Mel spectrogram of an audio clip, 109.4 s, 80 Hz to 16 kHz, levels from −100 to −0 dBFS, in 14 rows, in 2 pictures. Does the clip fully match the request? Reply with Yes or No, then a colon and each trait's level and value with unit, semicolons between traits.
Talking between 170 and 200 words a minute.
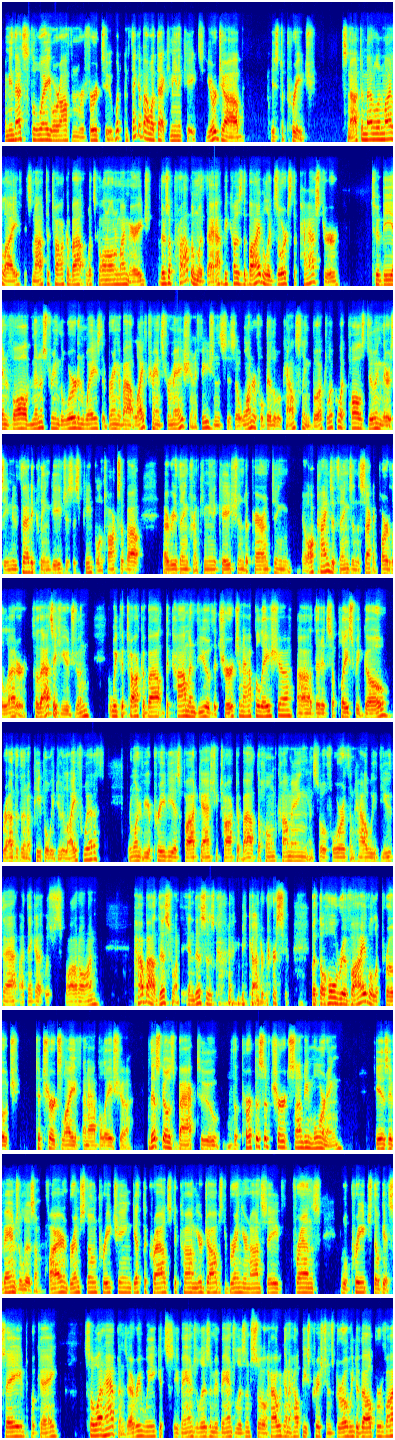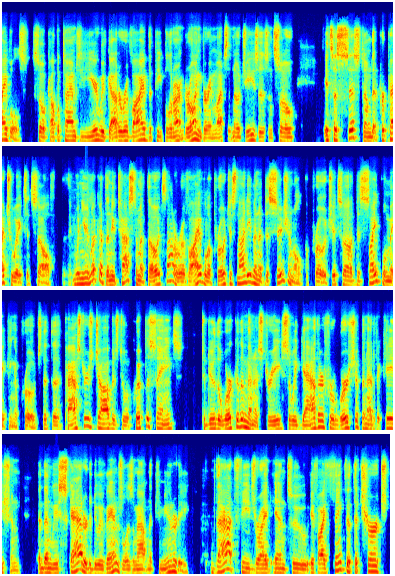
Yes: average, 180 wpm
